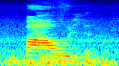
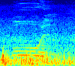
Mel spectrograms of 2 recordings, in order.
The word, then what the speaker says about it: bowl: अब बोल का बोल, BOWL, बोल, हम लोग इसको क्या प्रोनाउंस करते हैं? बाउल। So this is totally incorrect, बाउल नहीं होता है, इसका प्रोनाउंसिएशन होता है बोल।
